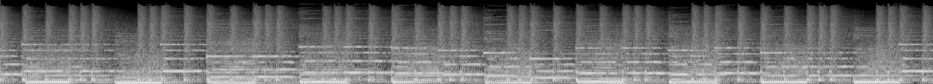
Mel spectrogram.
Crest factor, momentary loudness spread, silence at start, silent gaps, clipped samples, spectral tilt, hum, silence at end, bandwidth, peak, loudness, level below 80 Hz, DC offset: 10 dB; 3 LU; 0 s; none; under 0.1%; -5.5 dB/octave; none; 0 s; 17.5 kHz; 0 dBFS; -11 LUFS; -20 dBFS; under 0.1%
